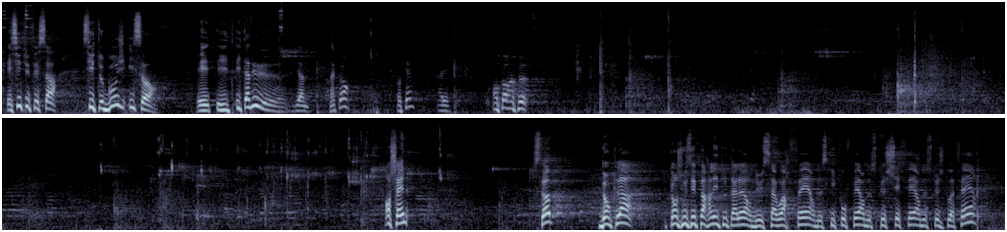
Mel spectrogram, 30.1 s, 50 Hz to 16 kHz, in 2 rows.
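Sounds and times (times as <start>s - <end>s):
sports shoes squeaking: 3.5s - 7.1s, 8.0s - 10.4s, 11.0s - 23.3s.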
